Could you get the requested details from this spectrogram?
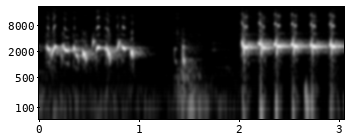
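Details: Yellow-vented bulbul uplik tarung fighting sound, intended to trigger other bulbuls to reply. A fast run of bright chirps, a short pause with one faint note, then a second run of sharp, evenly spaced notes.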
